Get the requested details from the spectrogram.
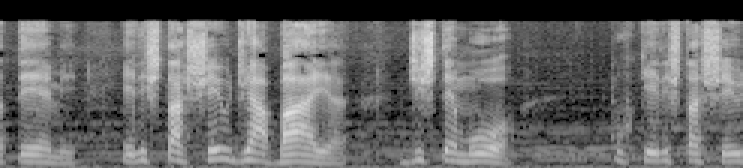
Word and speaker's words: abhaya: Por isso essa palavra abaya, que se escreve no nosso idioma A-B-H-A-Y-A, abaya, significa o destemor daquele que está possuído pelo amor.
